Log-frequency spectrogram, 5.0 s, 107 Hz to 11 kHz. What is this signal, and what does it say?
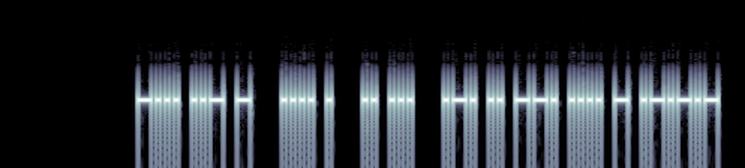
Morse code, heard as a keyed tone, about 40 wpm, 700 Hz. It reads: BUT HE IS RIGHT.
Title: Sentences from Top 200 Words 40wpm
